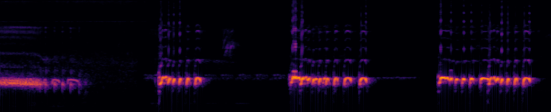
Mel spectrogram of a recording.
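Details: Zebra dove of local stock singing as a lure to provoke other doves. One blurred coo is followed by three crisp rolling phrases of rapid, bubbling notes, spaced about two seconds apart over silence.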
